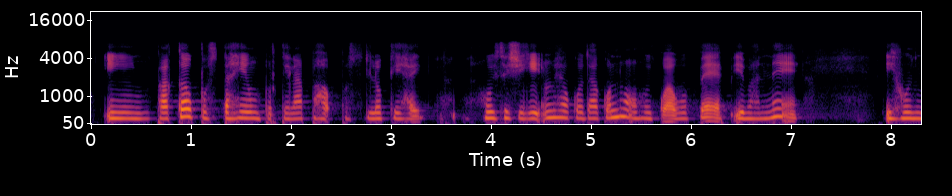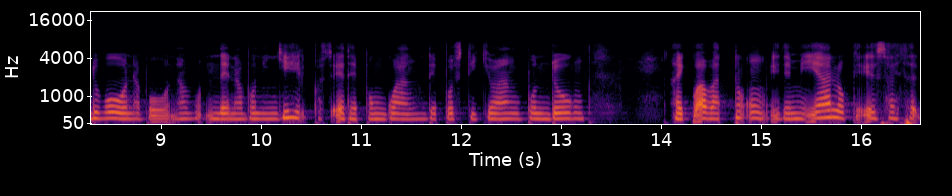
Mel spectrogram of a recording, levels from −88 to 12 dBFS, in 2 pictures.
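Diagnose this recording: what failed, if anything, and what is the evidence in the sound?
Nothing failed; no fault is audible in this speech.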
